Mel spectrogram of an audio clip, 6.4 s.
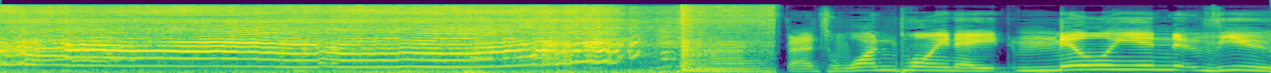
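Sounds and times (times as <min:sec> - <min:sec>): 
waffle maker making squeaky toot noises: 0:00.0 - 0:03.4
speech: 0:04.1 - 0:06.3.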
